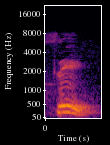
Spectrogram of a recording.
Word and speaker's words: ce: Then comes underscore ka, a, essay, not say. Essay. Essay are two different letters. Say means C and essay means S.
